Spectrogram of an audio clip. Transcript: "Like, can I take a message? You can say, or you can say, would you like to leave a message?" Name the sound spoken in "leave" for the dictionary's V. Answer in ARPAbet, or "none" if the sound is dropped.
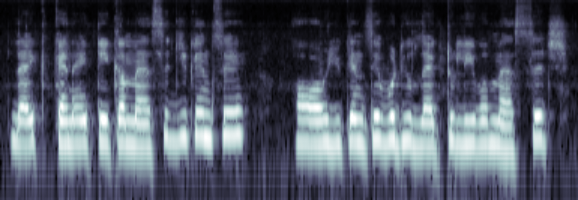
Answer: V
